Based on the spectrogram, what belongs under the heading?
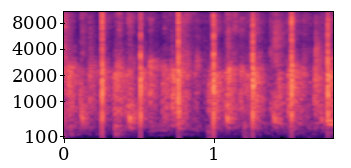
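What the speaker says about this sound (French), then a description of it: "Je vous demande d'applaudir Sylvain." An audience claps for a surprise guest at a talk event, with regular, fairly close claps that fall into a steady rhythmic beat and murmuring underneath.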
